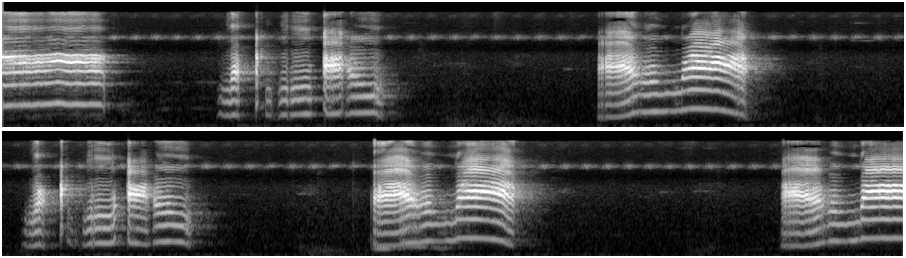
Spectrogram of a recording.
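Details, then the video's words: Pet parrot talking in Hindi, repeating words like "mummy", "papa" and "mithu"; short, high, speech-like phrases of two or three syllables come every one to two seconds, separated by silence. "Parrot talking mummy mithu ko roti do🥰mummy papa bolane wala Mitthu😱parrot talking sound"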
